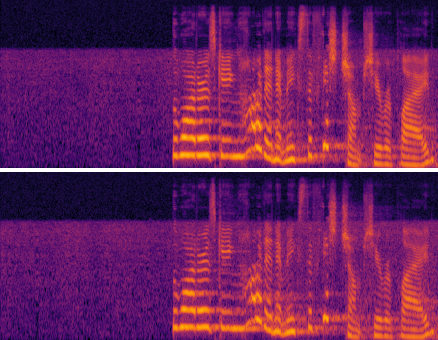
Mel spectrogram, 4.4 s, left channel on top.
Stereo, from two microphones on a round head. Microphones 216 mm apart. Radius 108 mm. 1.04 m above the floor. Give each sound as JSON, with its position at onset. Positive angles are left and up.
{"t": 1.7, "sound": "a woman speaking", "side_deg": 20, "distance_m": 0.8}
